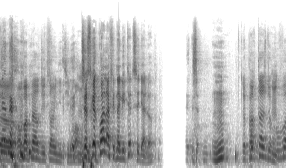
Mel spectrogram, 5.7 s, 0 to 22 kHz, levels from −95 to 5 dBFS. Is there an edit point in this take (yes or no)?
yes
